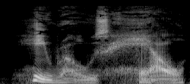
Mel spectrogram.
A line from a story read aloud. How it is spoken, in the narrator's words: muttered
